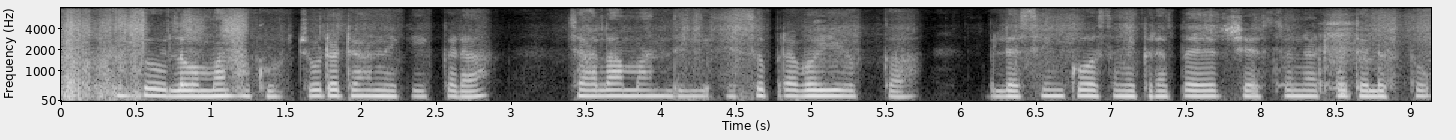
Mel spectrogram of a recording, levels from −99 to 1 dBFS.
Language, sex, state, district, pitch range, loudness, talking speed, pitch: Telugu, female, Andhra Pradesh, Annamaya, 180-195 Hz, -17 LUFS, 80 wpm, 185 Hz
